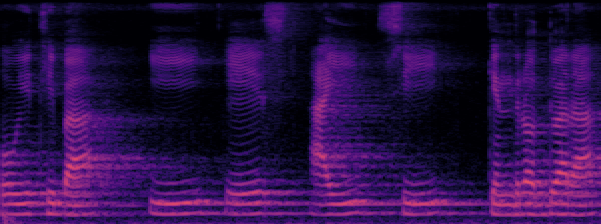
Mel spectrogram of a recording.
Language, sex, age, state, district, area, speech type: Odia, male, 45-60, Odisha, Nayagarh, rural, read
